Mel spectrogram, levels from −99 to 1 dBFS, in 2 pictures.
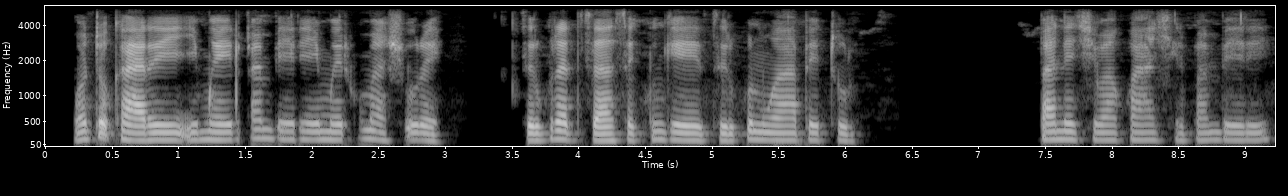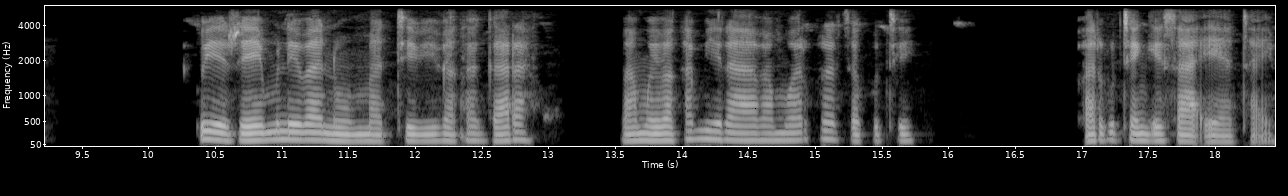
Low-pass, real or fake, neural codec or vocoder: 5.4 kHz; real; none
